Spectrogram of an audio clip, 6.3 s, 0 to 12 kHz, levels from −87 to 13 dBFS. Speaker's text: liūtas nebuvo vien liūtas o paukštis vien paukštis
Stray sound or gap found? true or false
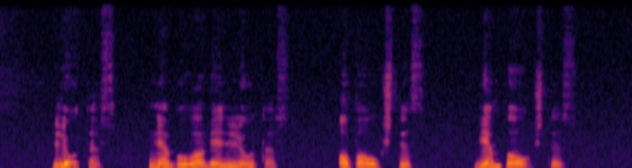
false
